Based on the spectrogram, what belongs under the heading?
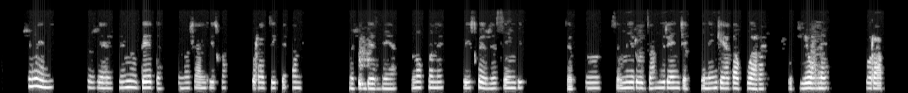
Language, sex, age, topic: Ndau, female, 36-49, health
